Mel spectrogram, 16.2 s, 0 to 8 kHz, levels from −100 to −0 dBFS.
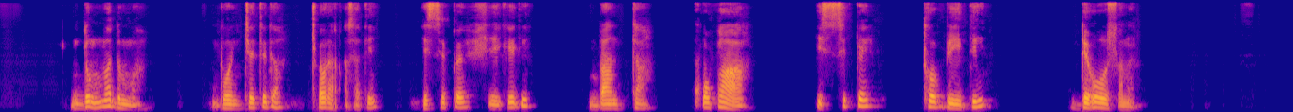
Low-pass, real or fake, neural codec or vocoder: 7.2 kHz; fake; codec, 16 kHz, 2 kbps, FreqCodec, larger model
